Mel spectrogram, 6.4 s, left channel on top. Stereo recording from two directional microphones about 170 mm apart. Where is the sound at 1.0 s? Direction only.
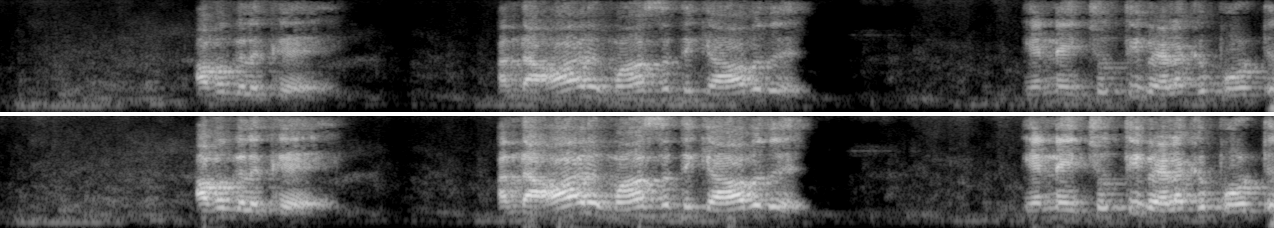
15° right (ahead or behind).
